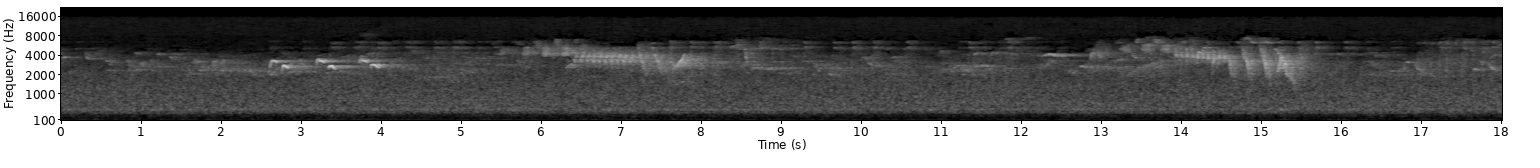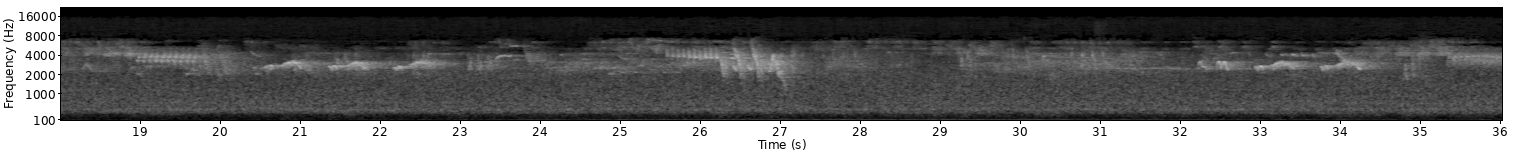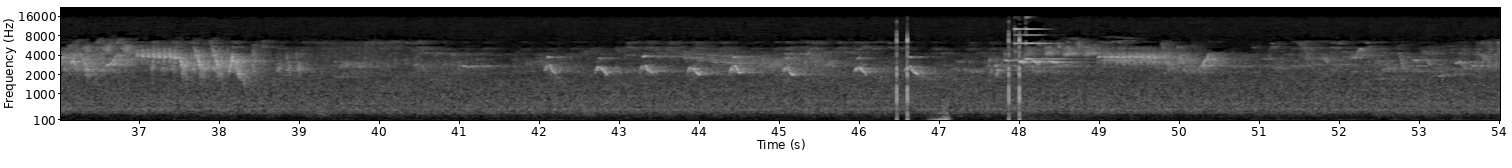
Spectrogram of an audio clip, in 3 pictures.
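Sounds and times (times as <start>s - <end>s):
songbirds chirping: 0.0s - 54.0s
steady background hiss: 0.0s - 54.0s.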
